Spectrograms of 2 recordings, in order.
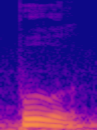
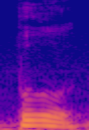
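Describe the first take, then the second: No difference in how they are said.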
